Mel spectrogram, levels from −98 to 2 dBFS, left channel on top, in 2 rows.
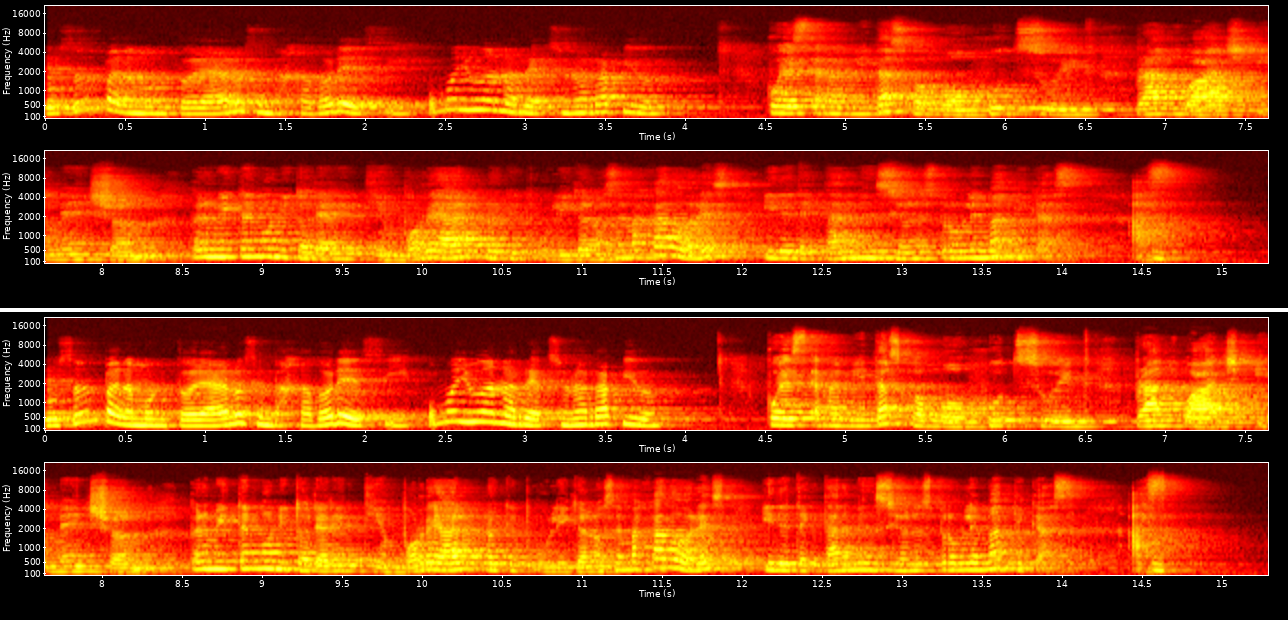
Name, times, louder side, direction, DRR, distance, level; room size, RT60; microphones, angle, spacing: voice 1, 0.0-3.9 14.6-14.7, right 5 dB, 35° right, 8 dB, 0.3 m, -20 dB
voice 2, 4.3-14.6, right 2 dB, 80° right, 1 dB, 1.6 m, -23 dB
11.0 x 9.3 x 3.2 m, 1.4 s
head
